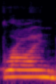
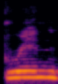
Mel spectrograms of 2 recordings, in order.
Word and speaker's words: Brynne: pretty darn easy right but i get brian brining br how do you pronounce your name and it's bryn so i learned from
